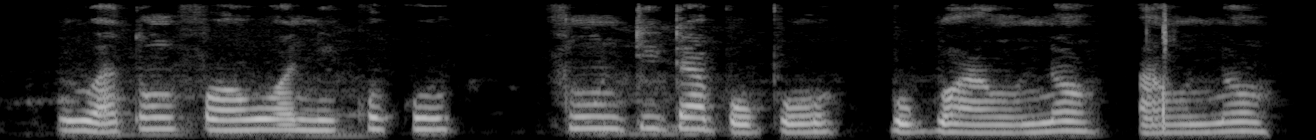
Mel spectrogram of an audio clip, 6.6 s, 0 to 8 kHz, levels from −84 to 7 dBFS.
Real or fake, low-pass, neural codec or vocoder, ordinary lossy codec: real; 7.2 kHz; none; none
